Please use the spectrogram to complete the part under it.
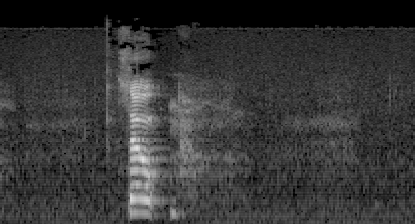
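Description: A young woman sips a drink close by.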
